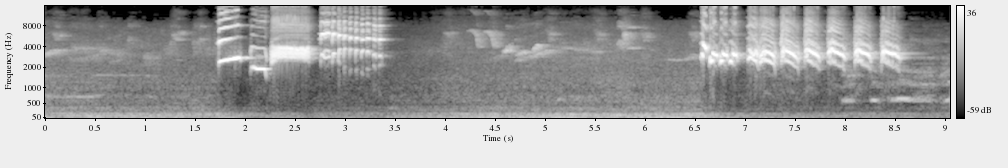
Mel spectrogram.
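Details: Orange-headed thrush (anis merah) singing to encourage other birds to sing: a loud mixed phrase with a buzzy stretch, a pause, then about eight evenly spaced, rhythmic trilled notes.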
